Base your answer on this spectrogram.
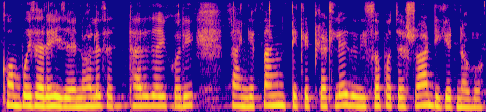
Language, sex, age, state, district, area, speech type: Odia, female, 18-30, Odisha, Mayurbhanj, rural, spontaneous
